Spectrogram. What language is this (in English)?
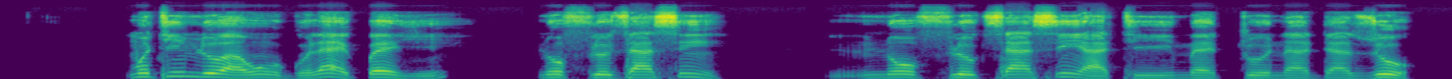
Yoruba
